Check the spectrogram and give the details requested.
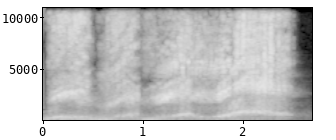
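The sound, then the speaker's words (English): A person imitates a bear's roar with a long, rumbling, growly voice that rises and falls in a few surging swells, loud and sustained for over two seconds before cutting off. “Can you roar like my bear friend here? And he points to his bear. Give me a roar.”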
